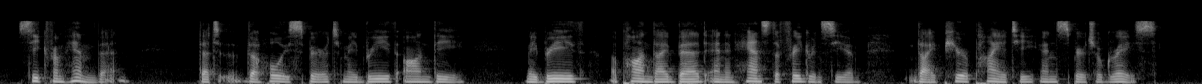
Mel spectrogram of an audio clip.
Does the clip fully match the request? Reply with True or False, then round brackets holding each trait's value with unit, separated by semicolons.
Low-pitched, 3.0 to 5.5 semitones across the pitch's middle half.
False (120 Hz; 2.5 semitones)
